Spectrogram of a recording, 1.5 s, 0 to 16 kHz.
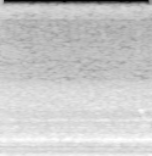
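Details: Mercury Grand Marquis LS, 73,732 miles, just started after a new fuel pump was fitted (the old one wouldn't run). Quiet, steady low rumble at idle with even pulses and no stumbles or knocks; normal idle.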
